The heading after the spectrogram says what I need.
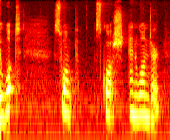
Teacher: the W sound influences the pronunciation of the vowel which is rounded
